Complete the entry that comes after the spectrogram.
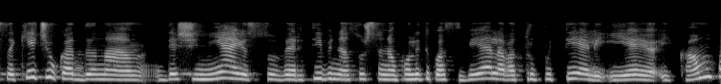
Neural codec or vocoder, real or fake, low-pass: none; real; 7.2 kHz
